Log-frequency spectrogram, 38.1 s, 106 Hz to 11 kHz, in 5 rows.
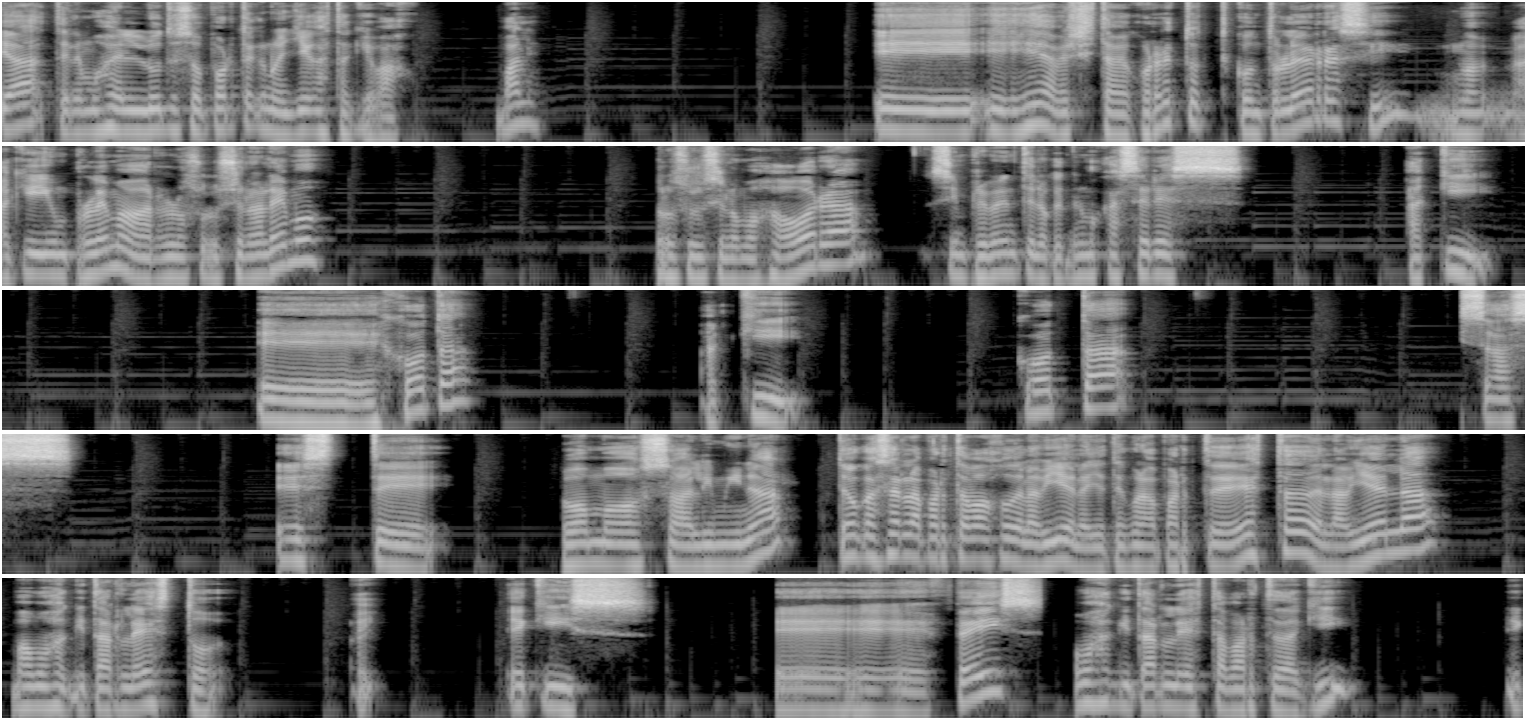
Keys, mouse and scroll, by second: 0.1 shift+middle click, 2.6 scroll down 1, 2.8 shift+middle click, 6.4 ctrl+r, 11.5 Tab, 12.0-12.3 scroll up 1, 12.3 Tab, 12.8 shift+middle click, 13.3 scroll up 1, 14.5 click, 15.4 right click, 15.9 shift+right click, 17.2 j, 18.5 right click, 19.0 shift+right click, 20.3 j, 21.6 click, 24.4 click, 24.4 right click, 25.4 shift+right click, 26.6 x, 26.8 shift+middle click, 27.7 shift+middle click, 29.4 right click, 30.7 click, 31.5 right click, 32.6 ctrl+z, 32.8 right click, 33.7 x, 35.6 click, 35.6 right click, 35.8 click, 36.4 right click, 37.0 shift+right click, 37.1 shift+right click, 37.9 x.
